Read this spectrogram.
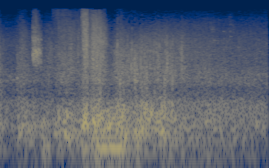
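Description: A loud explosion booms close by.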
